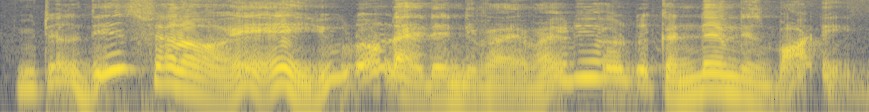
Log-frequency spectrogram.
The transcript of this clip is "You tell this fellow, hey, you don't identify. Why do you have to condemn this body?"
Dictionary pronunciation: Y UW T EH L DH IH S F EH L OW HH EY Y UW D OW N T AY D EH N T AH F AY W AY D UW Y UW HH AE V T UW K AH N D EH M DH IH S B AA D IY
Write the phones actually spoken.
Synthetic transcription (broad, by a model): Y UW T EH L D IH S F EH L OW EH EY Y UW D OW N T AY D EH N T AH F AY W AY D UW Y UW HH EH T UW K AH N D EH M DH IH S B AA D IY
